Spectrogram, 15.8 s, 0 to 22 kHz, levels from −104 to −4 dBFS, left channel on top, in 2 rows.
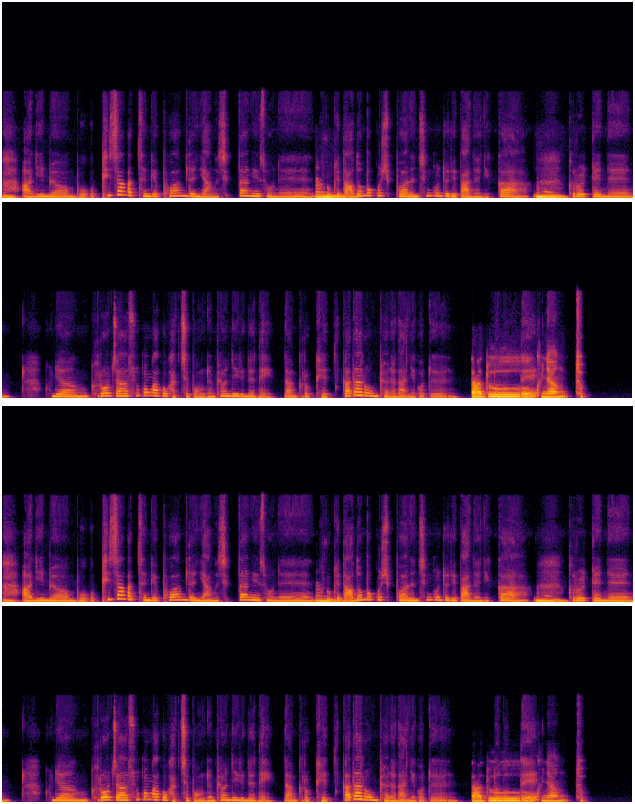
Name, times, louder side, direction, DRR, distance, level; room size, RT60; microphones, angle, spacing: voice 1, 0.0-6.6 7.1-13.6 14.0-14.6, equal, 5° right, 0.4 m, -31 dB
voice 2, 3.9-4.3 6.6-7.1 13.8-15.1, left 5 dB, 70° left, 0.4 m, -23 dB
2.8 x 2.1 x 4.0 m
head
